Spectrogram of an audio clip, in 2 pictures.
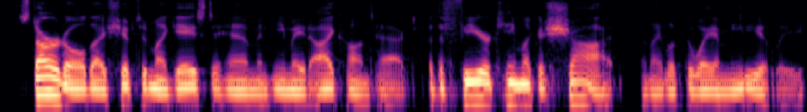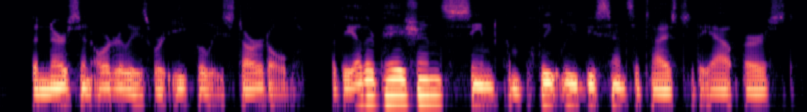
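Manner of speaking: usual speaking voice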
